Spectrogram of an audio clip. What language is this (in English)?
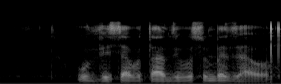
Venda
